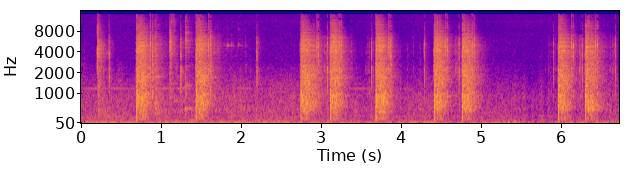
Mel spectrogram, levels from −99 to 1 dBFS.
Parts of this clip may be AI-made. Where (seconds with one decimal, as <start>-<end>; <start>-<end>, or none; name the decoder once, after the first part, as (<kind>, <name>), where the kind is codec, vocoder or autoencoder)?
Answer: 1.2-2.9 (vocoder, BigVGAN v2)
